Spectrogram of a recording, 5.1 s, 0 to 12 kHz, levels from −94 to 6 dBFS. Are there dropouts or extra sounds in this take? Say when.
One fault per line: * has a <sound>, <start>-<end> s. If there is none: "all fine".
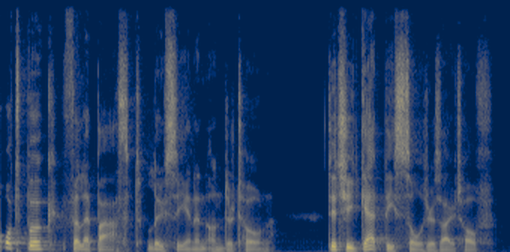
all fine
